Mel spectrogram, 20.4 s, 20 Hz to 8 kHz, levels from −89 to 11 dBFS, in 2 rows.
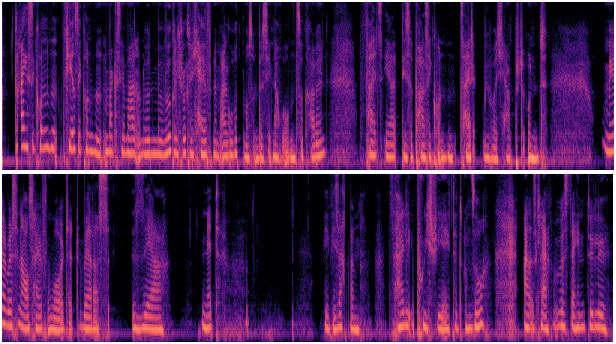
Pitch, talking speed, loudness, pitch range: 180 Hz, 145 wpm, -21 LUFS, 160-205 Hz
